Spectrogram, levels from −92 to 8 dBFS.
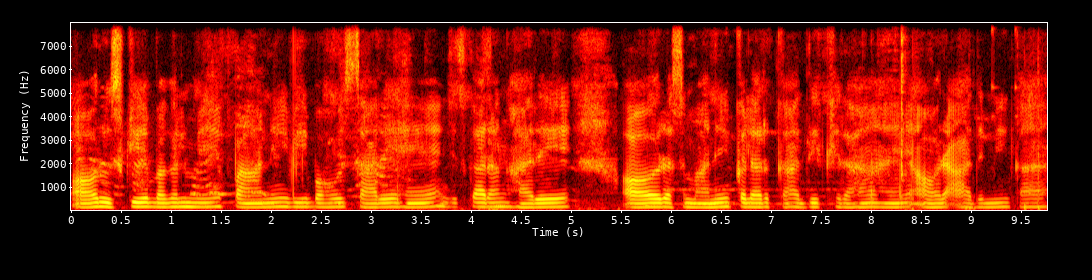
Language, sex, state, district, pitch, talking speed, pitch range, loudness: Hindi, female, Bihar, Katihar, 170 Hz, 140 wpm, 165-175 Hz, -20 LUFS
